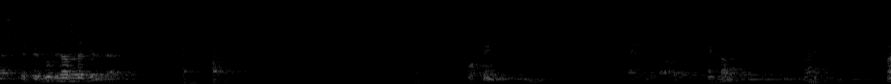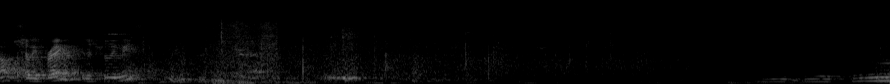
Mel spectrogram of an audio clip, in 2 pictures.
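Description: A man reads aloud in a calm, chanting voice in an echoing hall.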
